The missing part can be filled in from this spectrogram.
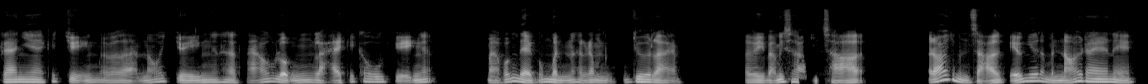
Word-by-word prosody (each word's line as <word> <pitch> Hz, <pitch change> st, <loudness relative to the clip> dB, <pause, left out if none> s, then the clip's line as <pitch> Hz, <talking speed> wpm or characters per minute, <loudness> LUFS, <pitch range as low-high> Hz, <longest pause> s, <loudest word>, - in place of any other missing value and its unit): ra 110 Hz, 0 st, +4 dB
nha, 115 Hz, -1 st, +2 dB
cái 140 Hz, -2 st, -8 dB
chuyện 95 Hz, 0 st, -1 dB
mà, 95 Hz, -1 st, -5 dB
gọi 95 Hz, -, -3 dB
là, 90 Hz, -3 st, -2 dB
nói 105 Hz, +11 st, -4 dB
chuyện 90 Hz, +2 st, +1 dB
hay 105 Hz, -, -4 dB
là 100 Hz, -, 0 dB
thảo 105 Hz, +10 st, -3 dB
luận 100 Hz, -1 st, +2 dB
lại 90 Hz, -3 st, +1 dB
cái 130 Hz, -, -7 dB
câu 120 Hz, -2 st, -2 dB
chuyện 80 Hz, +4 st, +2 dB
á 115 Hz, -, -1 dB, 0.5 s
mà 90 Hz, -1 st, -2 dB
vấn 115 Hz, -, -1 dB
đề 100 Hz, -7 st, +6 dB
của 115 Hz, -, -2 dB
mình 100 Hz, -6 st, +2 dB
á, 100 Hz, -, -1 dB
thật 105 Hz, -, -2 dB
ra 105 Hz, -, +1 dB
mình 90 Hz, -5 st, -3 dB
cũng 105 Hz, -, -9 dB
chưa 115 Hz, -2 st, +4 dB
làm. 90 Hz, -6 st, 0 dB, 0.6 s
Tại 95 Hz, 0 st, -2 dB
vì 95 Hz, -1 st, +2 dB
bạn 90 Hz, +1 st, -1 dB
biết 115 Hz, -, +4 dB
sao 120 Hz, -2 st, -2 dB
hông? 105 Hz, -, -7 dB
Mình 90 Hz, -, -10 dB
sợ. 85 Hz, -, -3 dB, 0.9 s
Hồi -, -, +4 dB
đó 205 Hz, -, +5 dB
thì 185 Hz, -, +2 dB
mình 100 Hz, -6 st, 0 dB
sợ 85 Hz, +4 st, +2 dB
kiểu -, -, +3 dB
như 155 Hz, +2 st, +1 dB
là 155 Hz, -, -1 dB
mình 90 Hz, -7 st, -1 dB
nói 95 Hz, -, +2 dB
ra 130 Hz, -4 st, +3 dB
nè, 95 Hz, -8 st, 0 dB
100 Hz, 260 wpm, -25 LUFS, 90-115 Hz, 0.9 s, đề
